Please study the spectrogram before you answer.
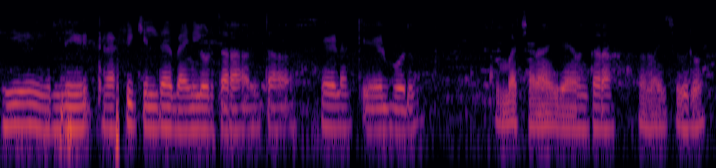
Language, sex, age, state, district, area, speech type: Kannada, male, 18-30, Karnataka, Mysore, urban, spontaneous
